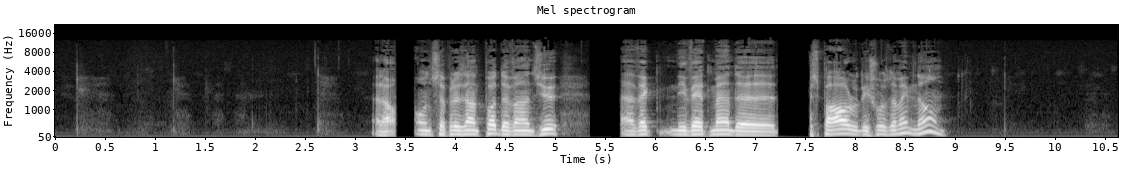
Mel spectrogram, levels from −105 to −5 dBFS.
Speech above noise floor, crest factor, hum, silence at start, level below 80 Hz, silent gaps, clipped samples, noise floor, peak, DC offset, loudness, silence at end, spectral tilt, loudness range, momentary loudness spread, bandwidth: 51 dB; 18 dB; none; 3.2 s; -58 dBFS; 5.56-5.65 s; under 0.1%; -68 dBFS; -2 dBFS; under 0.1%; -18 LUFS; 1.75 s; -8 dB/octave; 8 LU; 12 LU; 10.5 kHz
